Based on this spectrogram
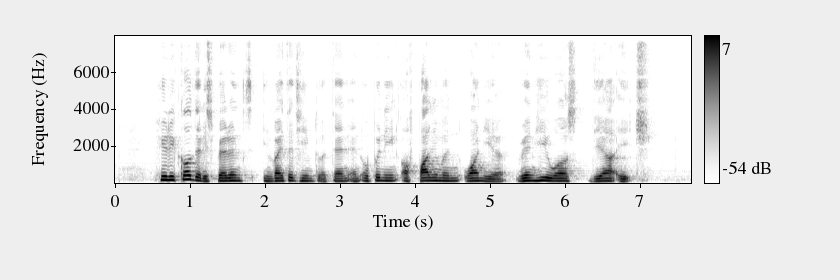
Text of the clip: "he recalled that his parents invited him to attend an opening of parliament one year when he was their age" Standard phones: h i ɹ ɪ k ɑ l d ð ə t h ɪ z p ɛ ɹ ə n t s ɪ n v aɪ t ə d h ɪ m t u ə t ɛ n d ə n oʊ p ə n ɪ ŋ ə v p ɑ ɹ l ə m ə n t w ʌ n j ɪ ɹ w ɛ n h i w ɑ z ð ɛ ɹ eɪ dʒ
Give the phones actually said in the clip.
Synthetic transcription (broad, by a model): h i ɹ ɪ k ɑ l d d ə t h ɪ s p ɛ ɹ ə n s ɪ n v aɪ t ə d h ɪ m t u ə t ɛ n d ə n oʊ p ə n ɪ ŋ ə f p ɑ l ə m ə n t w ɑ n j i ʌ w ɛ n h i w ɑ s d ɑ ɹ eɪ tʃ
